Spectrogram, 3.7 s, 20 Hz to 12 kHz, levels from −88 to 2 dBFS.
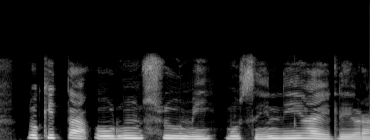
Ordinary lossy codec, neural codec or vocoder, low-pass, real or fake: none; none; 7.2 kHz; real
